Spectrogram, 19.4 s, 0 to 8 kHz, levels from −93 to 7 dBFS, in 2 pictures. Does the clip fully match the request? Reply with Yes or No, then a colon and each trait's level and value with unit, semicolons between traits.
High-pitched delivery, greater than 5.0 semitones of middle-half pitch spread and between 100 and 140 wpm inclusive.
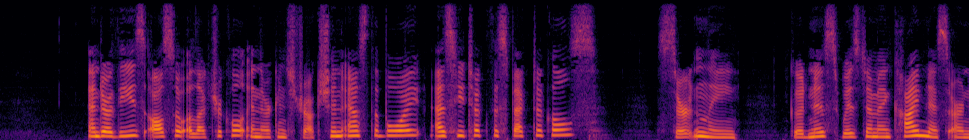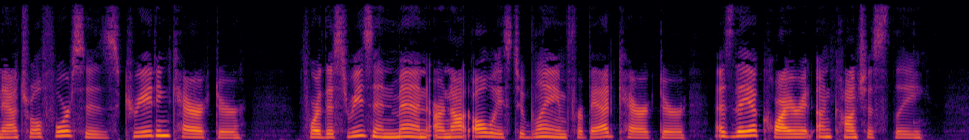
Yes: high, 210 Hz; wide, 5.6 semitones; slow, 135 wpm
